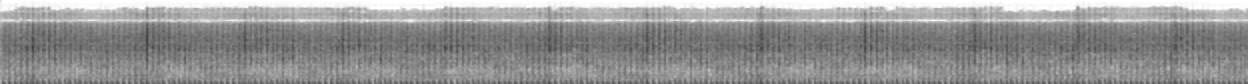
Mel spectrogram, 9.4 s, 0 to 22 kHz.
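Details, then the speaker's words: Husqvarna YTH 150 riding mower (AYP frame), cranked with starter fluid: the small engine suddenly runs at a slow, uneven thump. A clogged carburetor is suspected. "hi so the key thing that you couldn't see on that little clip of video was that all of a sudden it started running right"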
